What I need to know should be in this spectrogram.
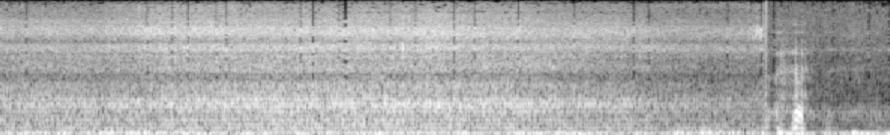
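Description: Waves wash onto a beach nearby.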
